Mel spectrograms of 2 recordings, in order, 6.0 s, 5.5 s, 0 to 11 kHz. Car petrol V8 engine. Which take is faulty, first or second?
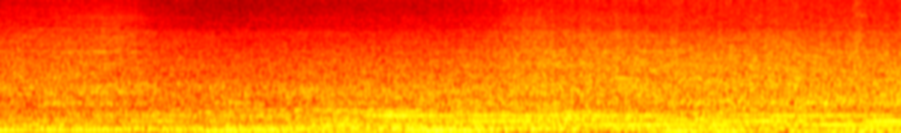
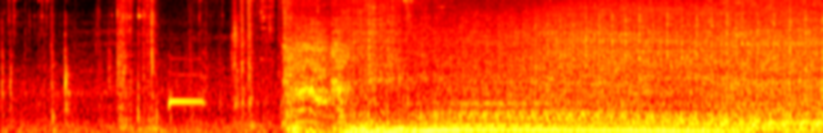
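second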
